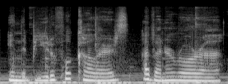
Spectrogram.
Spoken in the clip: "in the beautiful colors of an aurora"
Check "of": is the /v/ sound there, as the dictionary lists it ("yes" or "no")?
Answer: yes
